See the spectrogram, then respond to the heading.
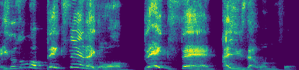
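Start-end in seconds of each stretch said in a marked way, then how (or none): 0.2-0.9 higher-pitched quick fan gush; eager fan. Retold or imitated. Fan's line, then echoed back. 1.0-2.2 low, slow, drawn-out repeat; knowing echo. Retold or imitated. Echoes the fan's words slowly.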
